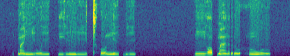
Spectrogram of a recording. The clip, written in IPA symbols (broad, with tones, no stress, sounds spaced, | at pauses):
k͡p ã˨ ɲ i˨ w i˦ | j i˨ ŋ iː˨ tʰ o˨˦ n i˨ ɓ i˦ | ɲ ɔ˦ ɓ ã˨ r u˨ h ũ˦ w u˨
